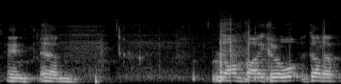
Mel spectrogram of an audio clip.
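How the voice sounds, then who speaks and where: An older man being interviewed, recalling old times in a halting, folksy way, often repeating his words. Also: fairly high pitch, fairly even intonation, noisy background. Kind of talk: reminiscing in casual chat.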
